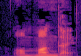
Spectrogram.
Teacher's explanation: And in the phrase on Monday, here we have a n sound at the end of on, followed by a m sound at the beginning of Monday. So this causes the n sound to change to be like a m.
